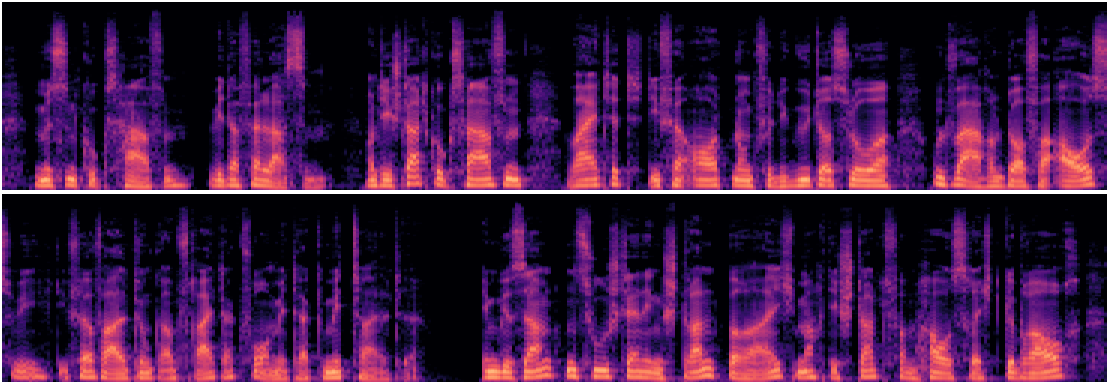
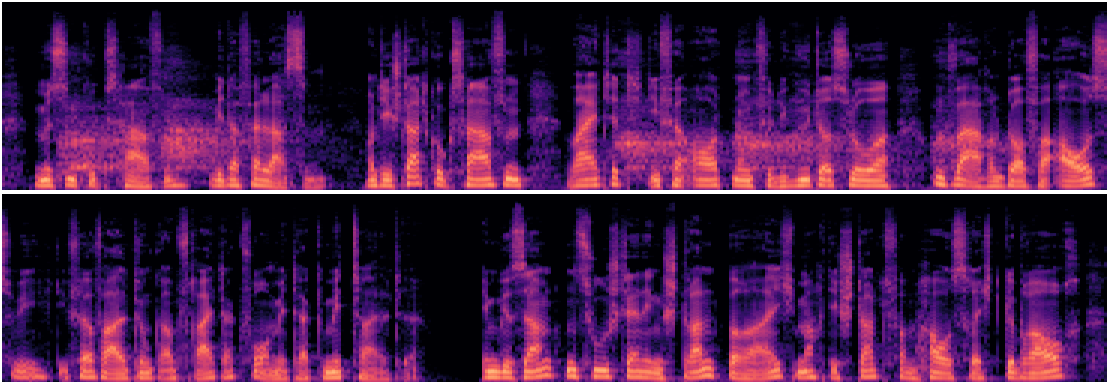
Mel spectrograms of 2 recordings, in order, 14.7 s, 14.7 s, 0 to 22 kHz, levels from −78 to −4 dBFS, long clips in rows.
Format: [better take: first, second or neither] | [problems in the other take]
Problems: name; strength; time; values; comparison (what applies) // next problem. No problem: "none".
first | animal sounds; noticeable; until 7 s; 10 dB below the speech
